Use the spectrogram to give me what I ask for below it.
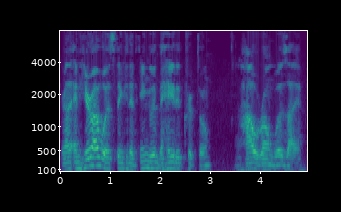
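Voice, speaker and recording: A man's voice: mid-range voice, unhurried, fairly bright tone, husky, highs cut off. A man hosting a casual live audio chat, laid-back and joking with slang. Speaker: host.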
